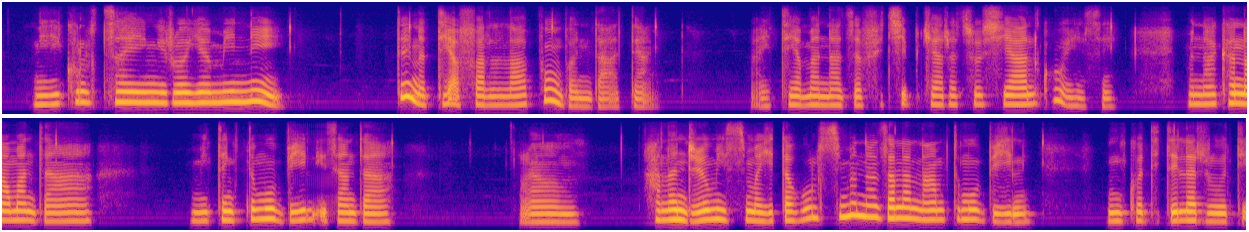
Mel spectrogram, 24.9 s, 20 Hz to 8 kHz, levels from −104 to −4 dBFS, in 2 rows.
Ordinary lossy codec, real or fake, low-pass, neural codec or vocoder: none; real; 7.2 kHz; none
